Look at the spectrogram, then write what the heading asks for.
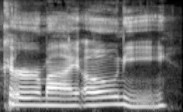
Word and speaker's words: Hermione: So Hermione teaching Victor Crumb how to say her name is the author teaching everybody reading how to say the name in the fourth book. Hermione.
